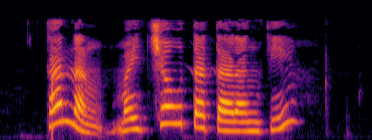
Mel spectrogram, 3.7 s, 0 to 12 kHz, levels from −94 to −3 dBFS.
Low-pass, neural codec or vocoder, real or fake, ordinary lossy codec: 7.2 kHz; none; real; Opus, 64 kbps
